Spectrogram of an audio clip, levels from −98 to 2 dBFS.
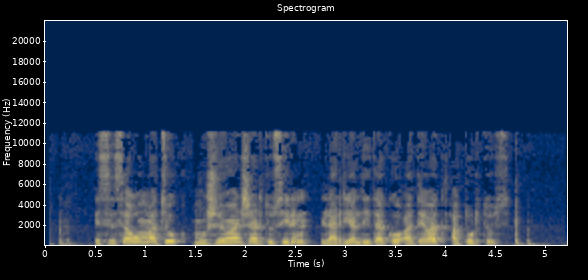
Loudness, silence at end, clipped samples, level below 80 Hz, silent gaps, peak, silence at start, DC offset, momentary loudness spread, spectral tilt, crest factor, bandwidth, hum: -22 LUFS; 0.35 s; under 0.1%; -54 dBFS; none; -4 dBFS; 0.15 s; under 0.1%; 13 LU; -5 dB/octave; 18 dB; 11.5 kHz; none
